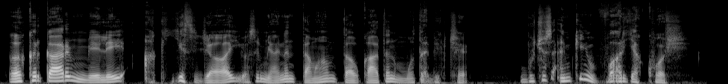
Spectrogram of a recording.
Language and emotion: Kashmiri, happy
